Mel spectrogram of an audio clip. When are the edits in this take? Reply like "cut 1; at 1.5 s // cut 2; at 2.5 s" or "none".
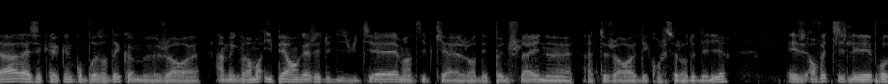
cut 1; at 2.1 s // cut 2; at 5.8 s // cut 3; at 6.7 s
